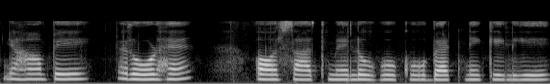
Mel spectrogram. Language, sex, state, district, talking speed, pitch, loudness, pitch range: Hindi, female, Himachal Pradesh, Shimla, 130 wpm, 225 Hz, -18 LUFS, 220-245 Hz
